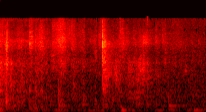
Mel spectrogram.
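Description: Quiet room noise with a sharp click about a second in and a few lighter ticks and rustles.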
